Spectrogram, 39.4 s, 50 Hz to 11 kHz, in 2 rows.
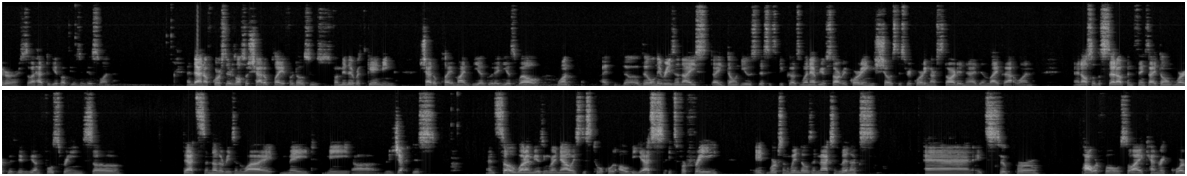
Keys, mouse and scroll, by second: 0.5 scroll up 1, 1.1 click, 27.2 click, 30.7 scroll down 1, 34.9 scroll down 1, 35.5 scroll down 1, 36.2 scroll up 1, 37.7 scroll up 1.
